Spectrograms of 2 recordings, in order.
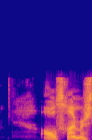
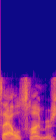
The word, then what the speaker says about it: Alzheimer's: Alzheimer's disease, you may also hear it referred to as Alzheimer's disease, but note it does not have a T in it, so you don't want to pronounce it with a T.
